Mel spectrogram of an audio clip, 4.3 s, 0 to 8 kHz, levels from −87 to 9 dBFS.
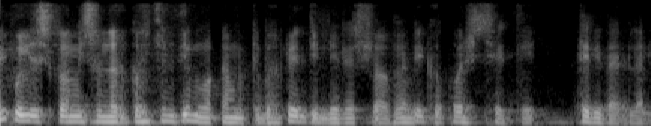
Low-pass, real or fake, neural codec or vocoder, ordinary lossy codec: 7.2 kHz; fake; codec, 16 kHz in and 24 kHz out, 0.6 kbps, FireRedTTS-2 codec; Opus, 24 kbps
